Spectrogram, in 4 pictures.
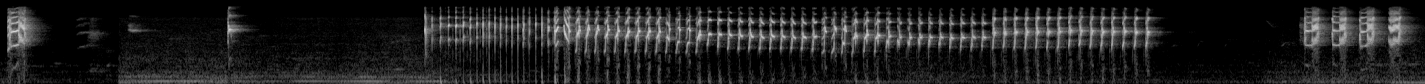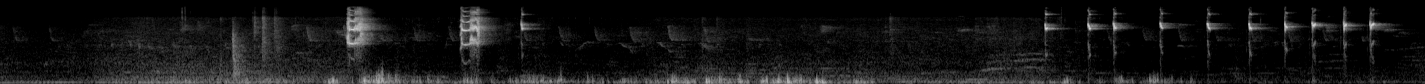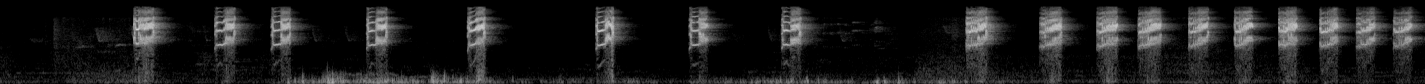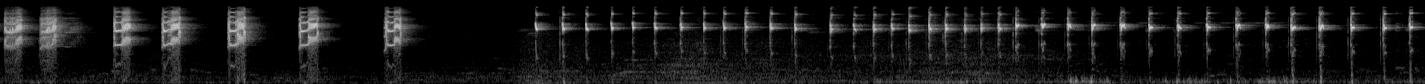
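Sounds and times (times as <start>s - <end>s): lovebird shrill chirping: 0.0s - 0.4s, 4.2s - 11.7s, 13.0s - 14.2s, 18.8s - 19.7s, 38.2s - 47.0s, 48.0s - 57.0s.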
